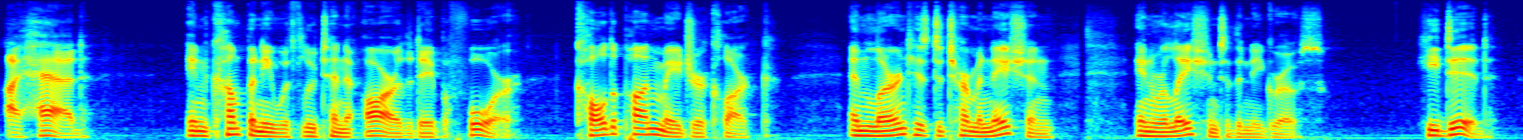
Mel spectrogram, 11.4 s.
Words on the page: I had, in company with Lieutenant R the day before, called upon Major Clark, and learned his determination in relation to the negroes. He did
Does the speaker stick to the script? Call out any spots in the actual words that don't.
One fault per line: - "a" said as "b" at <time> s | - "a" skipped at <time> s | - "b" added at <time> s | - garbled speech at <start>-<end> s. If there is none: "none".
none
